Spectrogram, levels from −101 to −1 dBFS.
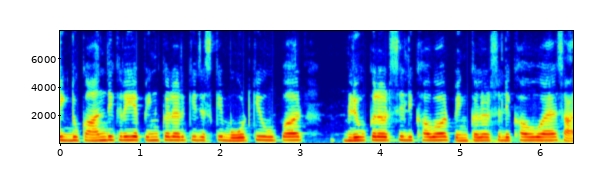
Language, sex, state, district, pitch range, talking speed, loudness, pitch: Hindi, female, Delhi, New Delhi, 220-240 Hz, 250 wpm, -15 LUFS, 230 Hz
